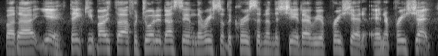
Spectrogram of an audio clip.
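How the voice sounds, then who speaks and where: Higher-voiced man with broad Kiwi accent. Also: flat delivery, fast talker, vocal fry, a bit bright, a little hiss or hum. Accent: broad New Zealand. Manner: blokey, slangy, effusive. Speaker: show host. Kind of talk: casual motorsport chat.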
